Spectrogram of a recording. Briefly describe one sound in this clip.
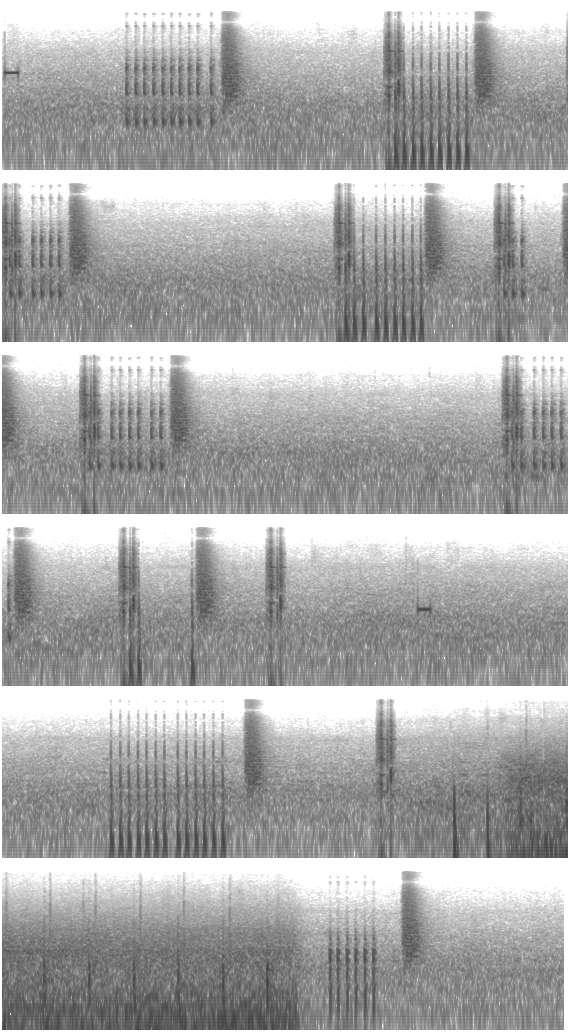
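Short electronic blips chatter in quick bursts.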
